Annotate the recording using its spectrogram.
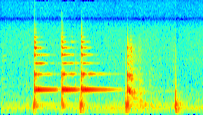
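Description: Closing music on a plucked string instrument: a few single notes, each ringing out and fading, starting about half a second in, with a sliding strum partway through.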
